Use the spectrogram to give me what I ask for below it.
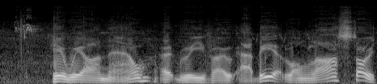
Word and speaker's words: Rievaulx: that cottage backs onto I'm gonna call it Revo I think that's how it's pronounced but this village is called Revo the village of Revo I suppose I'm pronouncing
